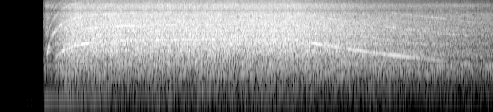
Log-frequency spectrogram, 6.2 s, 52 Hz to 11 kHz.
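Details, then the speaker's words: Compact TriStar C8 two-speed vacuum with replacement Ametek motor, after rebuild with new bearing and fresh grease, first run: spins up to a clean steady whine and winds down smoothly, no rattle or grind; commutator still dirty, needs polishing. "it's pretty smooth still need to polish that commutator though so let's just run it for a minute"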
